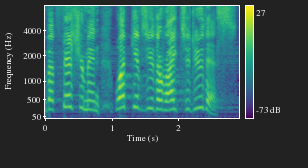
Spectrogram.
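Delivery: high, agitated protest; frightened. A narrator's reading. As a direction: challenge him as composure slips. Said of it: "just another frightened man".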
